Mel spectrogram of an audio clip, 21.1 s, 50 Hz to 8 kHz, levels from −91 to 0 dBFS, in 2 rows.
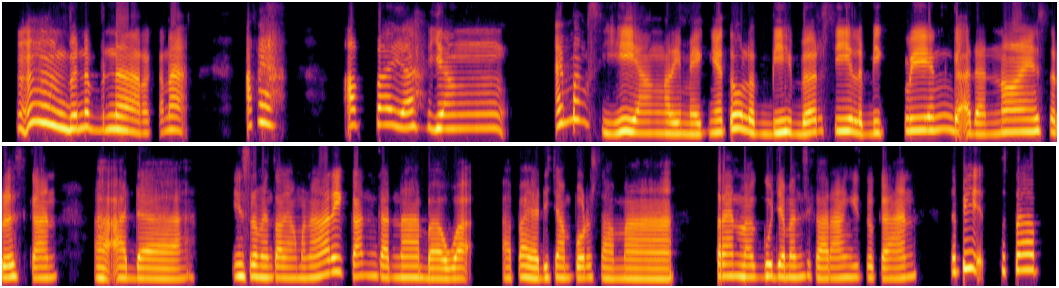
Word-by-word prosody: Mhm, 315 -3 +4
bener 265 +2 +2
bener. 235 -4 +2 0.2
Karena 235 +2 -1 0.6
apa 315 +4 -4
ya 345 - +1 0.7
apa 320 +1 -1
ya, 285 -1 +2
yang 260 0 +1 1.0
emang 390 +5 0
sih 210 - +2
yang 190 -1 -2
remake-nya 185 +2 0
itu 260 +5 +3
lebih 195 +1 +3
bersih, 210 +3 +2
lebih 185 +2 -2 0.2
clean 235 +2 +2
gak 220 - +1
ada 180 -1 0
noise, 210 +4 +1
terus 200 0 +1
kan, 180 +2 -2 0.3
eee, 175 -2 0 0.2
ada 175 0 0 0.8
instrumental 190 -2 +2
yang 180 0 -4
menarik 225 +9 +1
kan, 210 0 -4
karena 185 0 0
bawa 170 -1 +1 0.3
apa 180 +2 -5
ya, - - +4
dicampur 180 0 -1
sama 170 -2 -1 0.5
trend 205 0 +1
lagu 195 +1 +1
jaman 195 -1 0
sekarang 180 -2 -2
gitu 190 -1 -5
kan. 180 +2 -2 0.3
Tapi 340 - +2 0.2
tetep 305 +1 +1
200 Hz, 120 wpm, -13 LUFS, 180-240 Hz, 1.0 s, Mhm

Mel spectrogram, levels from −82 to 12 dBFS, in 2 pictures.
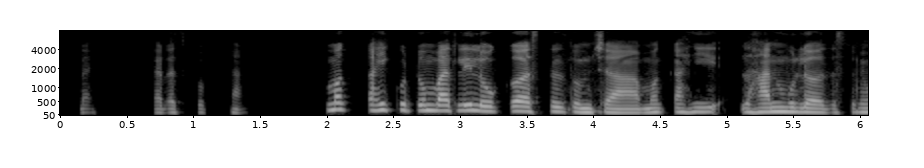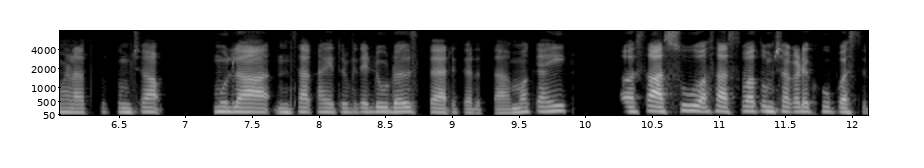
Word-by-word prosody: नाही, 130 0 -21 0.4
खरंच 125 0 -13
खूप 130 - -19 0.2
छान. 120 -2 -16 0.7
मग 230 0 +1 0.2
काही 200 +2 0
कुटुंबातली 195 -1 +1
लोकं 170 -1 +1
असतील 160 -1 -5
तुमच्या, 135 -3 0
मग 135 +3 -2
काही 145 +2 -4 0.2
लहान 145 +2 +2
मुलं, 145 -3 +2
जसं 125 0 -13
तुम्ही 140 +1 -4
म्हणालात 140 -1 -1
की 145 - -18
तुमच्या 150 +1 0 0.5
मुलांचा 150 -2 +3
काही 145 0 -3
तुम्ही 145 0 -6
ते 150 - -1
डूडल्स 150 0 +1
तयार 135 -2 +1
करता. 120 -1 -6
मग 135 +4 0
काही 170 +3 +1 0.5
अ, 165 - +3
सासू-सासवा 170 0 +4
तुमच्याकडे 160 -2 +1
खूप 155 -2 -6
असतील, 140 -2 -1
150 Hz, 165 wpm, -25 LUFS, 135-165 Hz, 0.7 s, सासू-सासवा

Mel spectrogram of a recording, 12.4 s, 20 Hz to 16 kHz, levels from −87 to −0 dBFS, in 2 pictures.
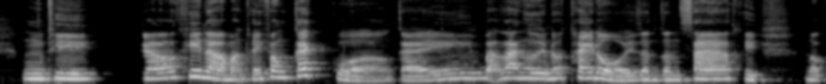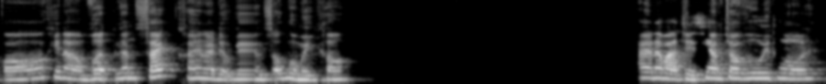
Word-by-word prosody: Ừm, 190 0 0
thì 190 -1 0 0.4
có 200 +4 +1
khi 265 -1 +2
nào 215 -8 +4
bạn 165 +1 -2
thấy 175 - -3
phong 235 -1 -1
cách 295 +2 +4
của 130 -7 -4
cái 145 +8 -4 0.2
bạn 180 - -3
Giang 210 -1 +1
Ơi 200 -1 -1
nó 200 +2 -3
thay 215 -1 +1
đổi 140 -8 0
dần 155 -1 -5
dần 155 -1 -5
xa 180 +2 +1
thì 155 -1 -5 0.3
nó 155 -1 -8
có 170 +6 -2
khi 235 - -3
nào 175 -5 0
vượt 185 0 +5
ngân 205 0 -1
sách 245 +6 +6
hay 200 +1 -1
là 190 - +1
điều 170 -1 -3
kiện 170 -1 -1
sống 175 +3 0
của 185 - +1
mình 160 -2 +2
không? 165 0 -2 2.2
Hay 220 0 +3
là 210 - +6
bạn 185 -2 +8
chỉ 170 - +1
xem 205 -1 +6
cho 200 - +4
vui 205 +1 +1
thôi? 185 -2 0
185 Hz, 215 wpm, -24 LUFS, 165-205 Hz, 2.2 s, bạn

